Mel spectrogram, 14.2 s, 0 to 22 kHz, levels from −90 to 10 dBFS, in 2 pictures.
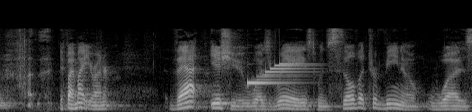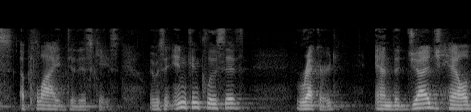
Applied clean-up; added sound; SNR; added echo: none; Ringtone / Chime; -1 dB; none.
